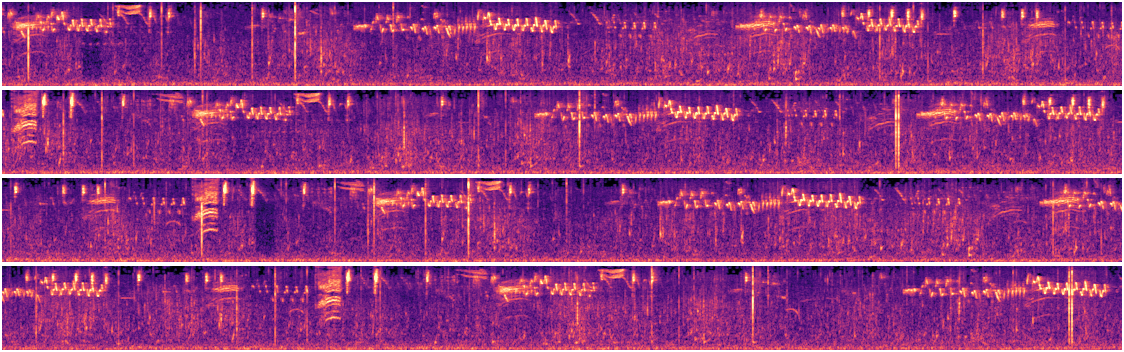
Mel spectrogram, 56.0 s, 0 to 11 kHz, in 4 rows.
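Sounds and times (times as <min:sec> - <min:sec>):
songbird trilling: 0:00.0 - 0:02.3, 0:02.9 - 0:18.5, 0:19.3 - 0:34.7, 0:39.6 - 0:50.2
bonfire crackling and popping: 0:00.0 - 0:08.2, 0:08.9 - 0:37.4, 0:40.3 - 0:56.0.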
